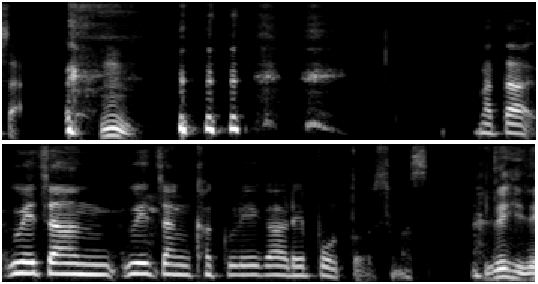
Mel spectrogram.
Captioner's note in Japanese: 笑い; 咳払い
